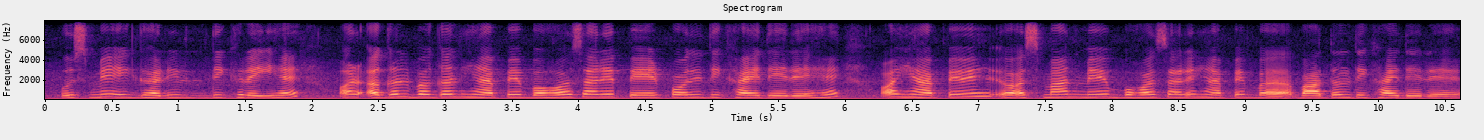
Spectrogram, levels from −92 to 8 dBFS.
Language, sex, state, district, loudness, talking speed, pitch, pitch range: Hindi, female, Maharashtra, Aurangabad, -17 LUFS, 185 wpm, 255 Hz, 235-275 Hz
